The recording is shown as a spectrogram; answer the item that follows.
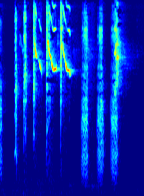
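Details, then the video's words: Singing Asian pied starling provoking neighbouring starlings: a handful of sharp clicks, then two descending whistled slurs, followed by three hoarse, rasping notes. "Burung Jalak Kebo Gacor Parah Bikin Emosi Jalak Tetangga"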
